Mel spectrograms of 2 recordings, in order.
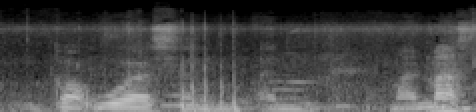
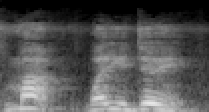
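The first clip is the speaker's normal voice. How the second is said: loud, high imitation of a scolding master; retold scolding shout; 6 semitones higher, 9 dB louder than usual. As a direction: berate the student loudly, mimicking the master. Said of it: "My master shouts".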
